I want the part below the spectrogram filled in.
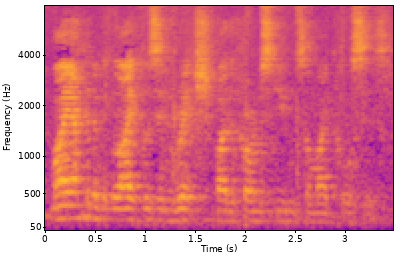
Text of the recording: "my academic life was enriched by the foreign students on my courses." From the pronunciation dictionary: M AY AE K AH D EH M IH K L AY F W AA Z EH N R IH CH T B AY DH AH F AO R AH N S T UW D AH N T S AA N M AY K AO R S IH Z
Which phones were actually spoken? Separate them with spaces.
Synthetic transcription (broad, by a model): M AY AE K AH D EH M IH K L AY F W AA Z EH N R IH CH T B AY DH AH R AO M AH S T UW D N T S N M AY K AO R S IH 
